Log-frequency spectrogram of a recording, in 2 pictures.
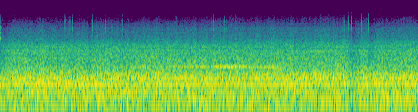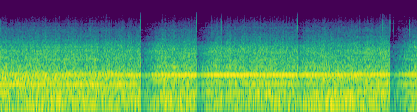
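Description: Road noise and engine hum fill the inside of a car driving fast on a highway.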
